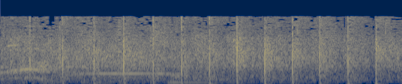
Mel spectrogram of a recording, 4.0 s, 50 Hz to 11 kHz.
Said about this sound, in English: Last one, I think this one just deserves a little round of applause. But this is Bishop Kessler's 25th anniversary of becoming a bishop.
